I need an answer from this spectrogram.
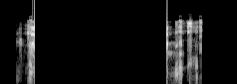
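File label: Raleigh Police North District Tactical, p25; wake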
